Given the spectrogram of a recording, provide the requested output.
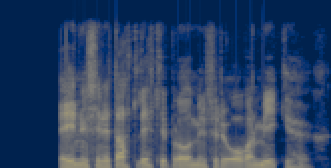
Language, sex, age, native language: Icelandic, male, 20-29, Icelandic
